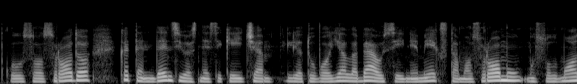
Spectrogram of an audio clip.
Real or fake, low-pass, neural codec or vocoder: real; 7.2 kHz; none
